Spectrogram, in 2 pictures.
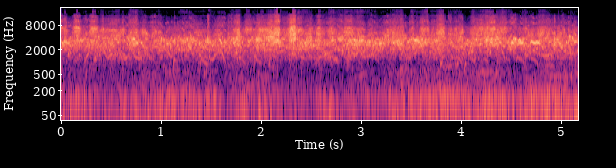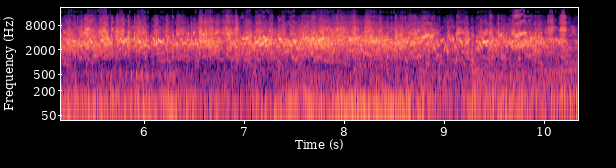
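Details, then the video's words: Budgerigar flock chirping without a break, a thick layer of high twittering and squeaky warbled notes, louder bursts around the middle and toward the end, no other distinct sounds standing out. "Beautiful Budgies Chirping Sound"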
